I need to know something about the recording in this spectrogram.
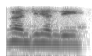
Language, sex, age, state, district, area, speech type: Punjabi, female, 30-45, Punjab, Kapurthala, urban, conversation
